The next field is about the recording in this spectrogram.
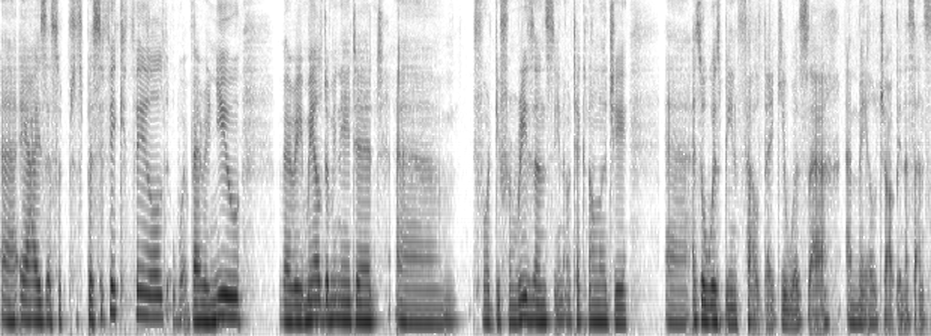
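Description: A woman with an Italian accent speaks at a moderate pace in a very deep, low voice with a dark, mellow tone. Her intonation stays fairly even, and the recording is very clean with a silent background. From Italy. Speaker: lawyer and PhD candidate. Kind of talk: live panel discussion. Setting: live release party.

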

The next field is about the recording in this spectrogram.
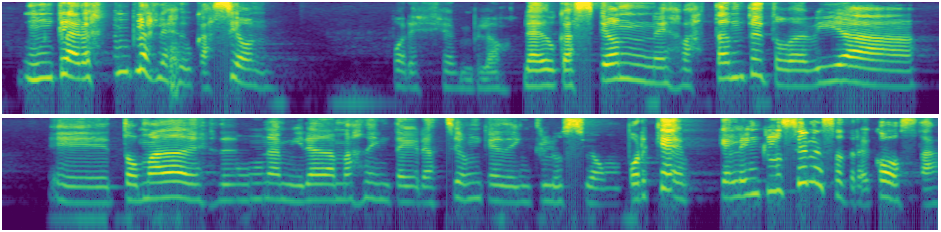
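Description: A woman's fairly high voice at a fairly slow pace, with ordinary pitch variation and big swings in loudness. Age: 40s. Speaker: psychologist. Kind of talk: interview.

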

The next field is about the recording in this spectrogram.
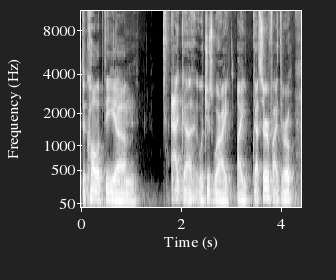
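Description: Very deep and low, a man's voice carries an American accent and fairly even intonation. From New York. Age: 40s. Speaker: ADHD coach. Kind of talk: interview.

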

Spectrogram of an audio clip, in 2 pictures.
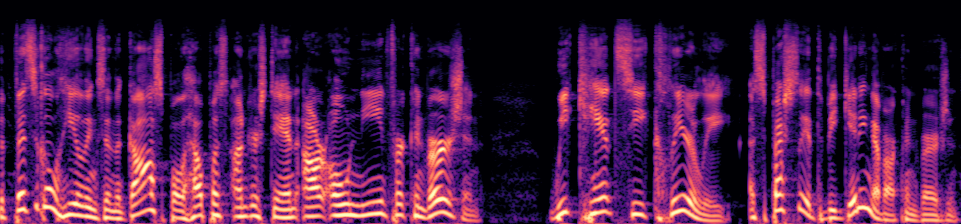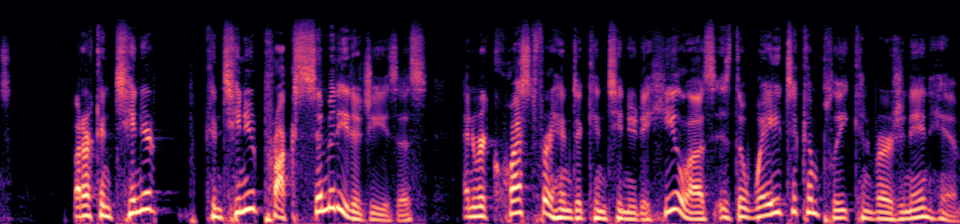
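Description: With vocal fry and very wide pitch swings, a man talks at a very fast pace in a fairly high pitch, recorded very cleanly against a silent background with a dry, close sound and no echo. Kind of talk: fervent prayer; devotional prayer and scripture reading. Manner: fervent, reverent.

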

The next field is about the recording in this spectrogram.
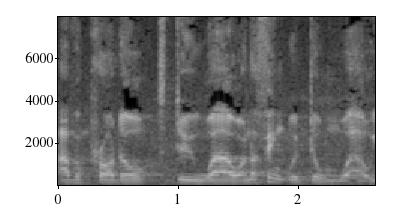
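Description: A man at medium pitch and a fairly quick pace, with audible room echo and noticeable background noise. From Nottingham, England (Clifton). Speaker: community podcast host. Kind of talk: casual interview. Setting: leisure centre.

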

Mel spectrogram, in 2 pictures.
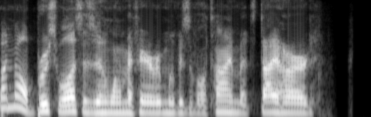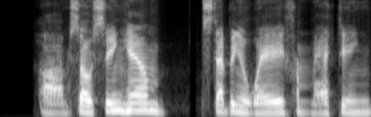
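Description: Speaking at a fairly quick pace in an American accent, a man has an unremarkable speaking voice, a fairly high pitch, and ordinary pitch variation, with a dry, close sound and no echo. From Michigan, US. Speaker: guest. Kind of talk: casual chat. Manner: casual, profane.

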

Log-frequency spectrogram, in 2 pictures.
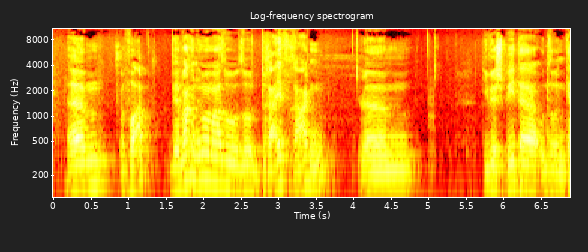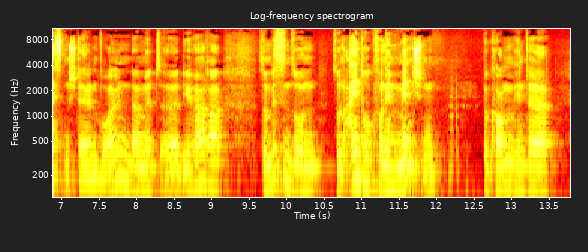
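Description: Pausing long and often, a man talks at a moderate pace and medium pitch with lively intonation. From Rhein-Main region, Germany. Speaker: podcast co-host, smart building sales/solution architect. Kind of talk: casual chat. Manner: hesitant, many fillers.

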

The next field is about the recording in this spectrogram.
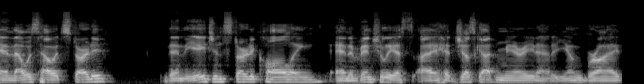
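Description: A man with an American accent has an ordinary speaking voice, fairly low in pitch, with fairly even intonation. He talks at a fairly quick pace against a quiet background. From Chicago South Side. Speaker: TV writer and producer. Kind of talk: interview.

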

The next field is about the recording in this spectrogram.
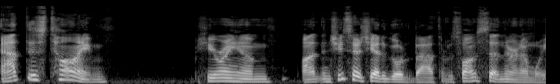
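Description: His pitch swings very widely. The man's voice sits at a medium pitch. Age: 40s. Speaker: podcaster. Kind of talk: casual monologue. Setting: recorded alone on a podcast app at night. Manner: halting, many fillers.

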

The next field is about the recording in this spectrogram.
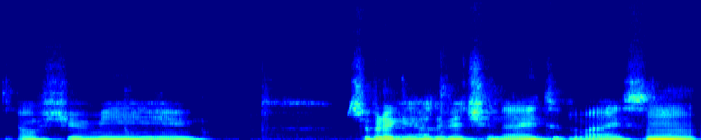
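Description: Somewhat breathy, a man at medium pitch speaks at a fairly slow pace with monotone, flat intonation. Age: 20s. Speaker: podcast guest, film enthusiast. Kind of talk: casual chat.

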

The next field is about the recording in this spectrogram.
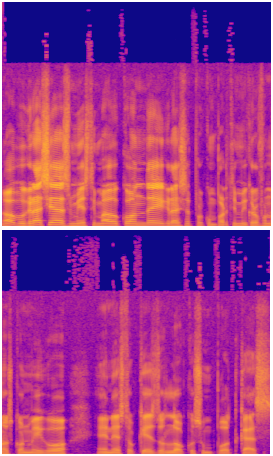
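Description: At a fairly quick pace and with lively intonation, a man talks in a plain, everyday voice, fairly high in pitch, with a dry, close sound, no echo, and a very clean recording over a silent background. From Mexico, Jalisco. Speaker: radio host. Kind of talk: casual chat.

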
